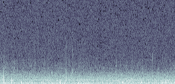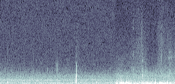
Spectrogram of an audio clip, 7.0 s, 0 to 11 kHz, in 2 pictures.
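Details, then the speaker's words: International 9400 truck with a ZF AS-Tronic gearbox, rebuilt 600 km earlier, runs but won't drive and shows SID58 fault: sharp irregular clicks of the gearbox shift air valves over a low steady diesel idle. "Ну я опять же когда машина запущена я слышу клапана отрабатываю хлоп хлоп хлоп-хлоп и вот это клапаной подо двигает его как бы туда дальше"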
